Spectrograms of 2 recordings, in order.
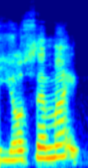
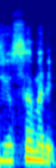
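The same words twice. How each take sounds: First: The name is sounded out as it is spelled. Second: The name is said in its usual pronunciation. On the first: The speaker calls it wrong. "I read it the way it's written, which will be Yosemite" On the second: The speaker calls it right. "but it's pronounced Yosemite"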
